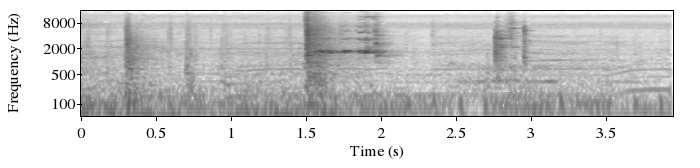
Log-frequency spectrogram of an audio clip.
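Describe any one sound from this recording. A hatchet clanks as it is lifted off a wooden rack.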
